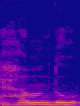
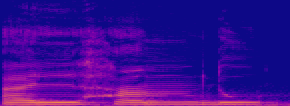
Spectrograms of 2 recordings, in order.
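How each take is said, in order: First: The m sound is rushed and barely held. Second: The m sound is held for a moderate time. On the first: The speaker calls it wrong. "बहुत जल्दी अल्हम्दु ऐसे भी नहीं पढ़ना, ये मीम अदा ही नहीं हुआ" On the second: The speaker calls it right. "इतना टाइम आपने उसको देना है"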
